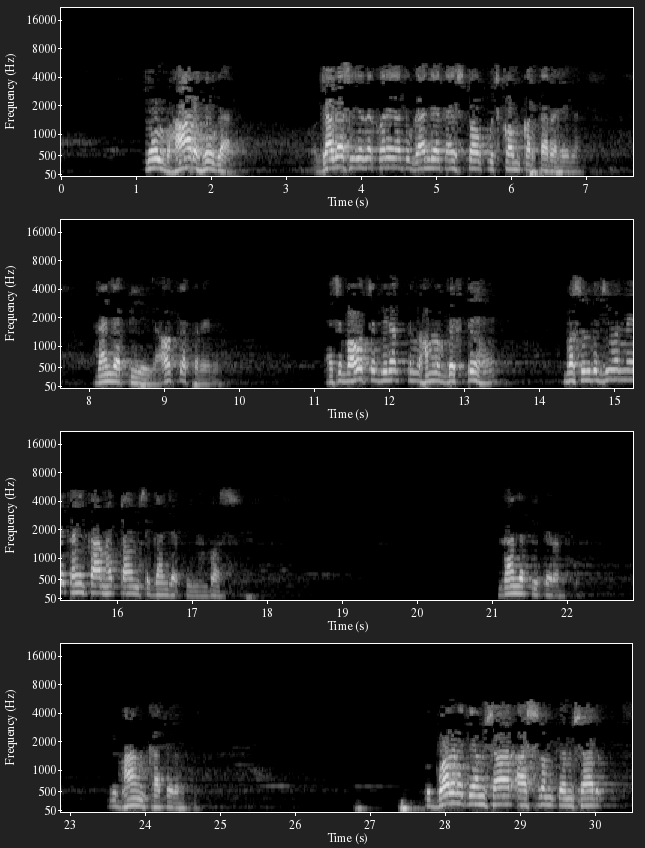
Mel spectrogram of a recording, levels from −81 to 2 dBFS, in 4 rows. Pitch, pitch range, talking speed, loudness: 180 Hz, 155-210 Hz, 105 wpm, -20 LUFS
